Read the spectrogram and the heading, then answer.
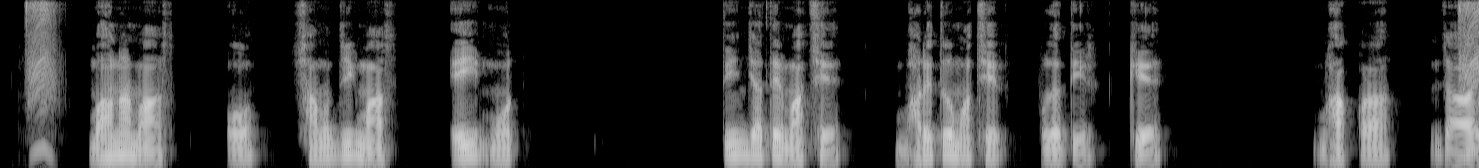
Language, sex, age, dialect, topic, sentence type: Bengali, male, 31-35, Northern/Varendri, agriculture, statement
